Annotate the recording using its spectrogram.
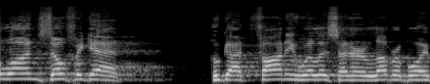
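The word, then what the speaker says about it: Fani: been destroyed because of fonny f a n i fny you have to pronounce it fonnie it's called Fanny you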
